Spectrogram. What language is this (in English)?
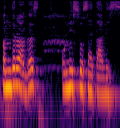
Urdu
